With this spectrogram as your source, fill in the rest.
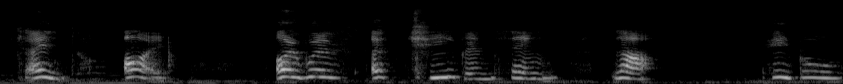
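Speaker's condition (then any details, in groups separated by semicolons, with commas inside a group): Cerebral palsy; not quadriplegic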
